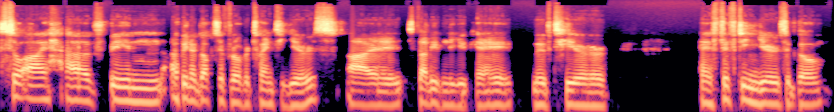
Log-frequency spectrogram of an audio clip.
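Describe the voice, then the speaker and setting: A man in his forties with a soft Highland Scottish accent, a guest doctor in a podcast interview, measured and hesitant. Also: fairly even intonation, no echo, poor audio. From Scotland. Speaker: guest cosmetic physician.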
